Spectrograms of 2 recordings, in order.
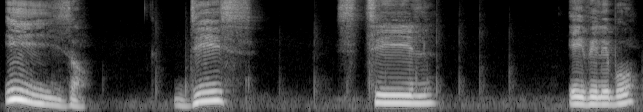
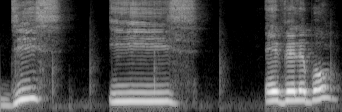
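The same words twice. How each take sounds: First: "Is this still available?" slow, each word apart, verb first; right English order. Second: "This is available?" high, rising, in French-speaker's word order; a French speaker's wrong-order English question; francophone's English. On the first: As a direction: spell out the correct question slowly. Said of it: "Voilà la bonne manière". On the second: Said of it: "si c'était un francophone". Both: Shown as a demonstration.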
